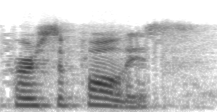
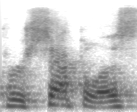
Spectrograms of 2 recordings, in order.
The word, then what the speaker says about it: Persepolis: wrote two books called persepolis that's the way i pronounce it probably not correctly not the way you would pronounce it in farsi probably but persepolis one and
